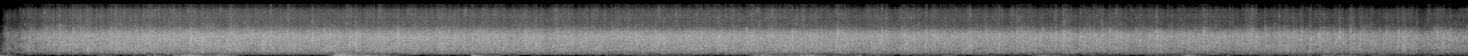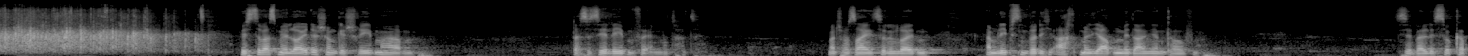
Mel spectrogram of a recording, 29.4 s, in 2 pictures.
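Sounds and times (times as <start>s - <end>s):
audience applause: 0.0s - 16.8s
speech: 17.1s - 19.1s, 20.5s - 21.8s, 23.0s - 26.8s, 28.7s - 29.3s.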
